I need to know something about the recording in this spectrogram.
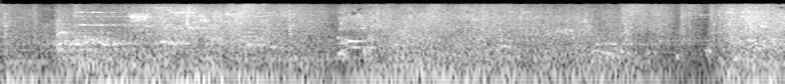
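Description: Magic spells crackle and burst in a busy fight.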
